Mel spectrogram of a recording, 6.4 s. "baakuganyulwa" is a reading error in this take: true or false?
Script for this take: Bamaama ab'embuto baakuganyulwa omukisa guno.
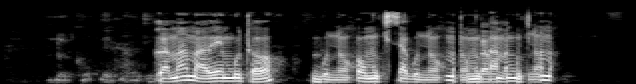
true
